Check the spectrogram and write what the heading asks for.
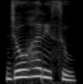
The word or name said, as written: ಜೋಹರಿಸು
